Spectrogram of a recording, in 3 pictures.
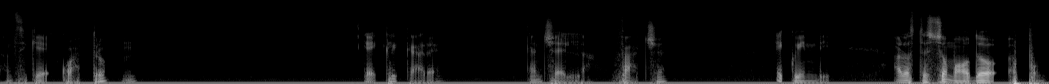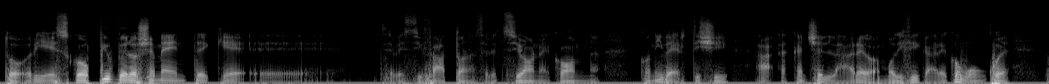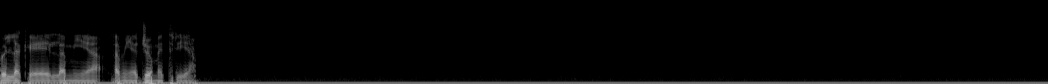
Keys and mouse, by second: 0.6-2.0 middle drag, 2.3-5.0 drag, 4.6 x, 7.0 middle click, 8.3 middle click, 12.8 middle click, 14.5-15.8 middle drag, 17.1-21.5 middle drag, 24.4-26.8 middle drag.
